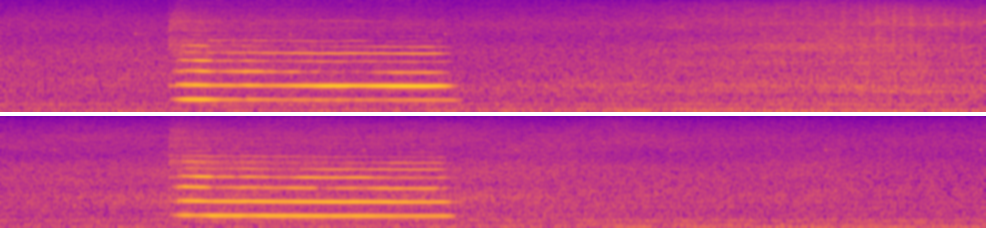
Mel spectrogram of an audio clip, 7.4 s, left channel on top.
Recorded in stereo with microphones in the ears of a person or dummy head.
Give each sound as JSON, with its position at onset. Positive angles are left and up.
{"t": 1.3, "sound": "a flute", "side_deg": 25, "distance_m": 1.6}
